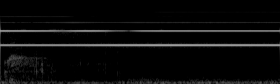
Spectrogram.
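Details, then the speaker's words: LG VRF indoor unit with corrosion, electronic leak detector waved near it: steady piercing high tone with a weaker upper tone held throughout, alarming at a refrigerant leak. "Whether you guys can hear that, but it does not like that at all."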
